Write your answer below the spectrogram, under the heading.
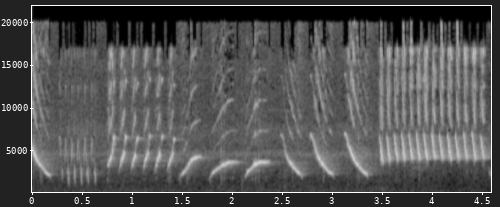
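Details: Young canary practising its song, as a beginner: a brief buzzy low trill, then a string of rising and falling slurred whistles, closing with a rapid, even, high-pitched trill.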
